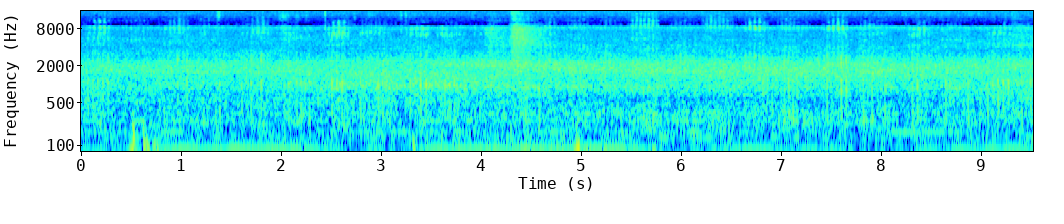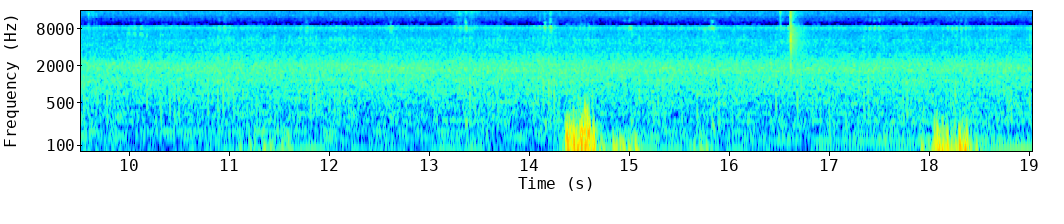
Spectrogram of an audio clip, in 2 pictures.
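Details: Pet tabby cat in Taiwan purring, its purr sounding rapid and hurried: a steady low rumble running through the first ten seconds, then two short loud thumps near the end.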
